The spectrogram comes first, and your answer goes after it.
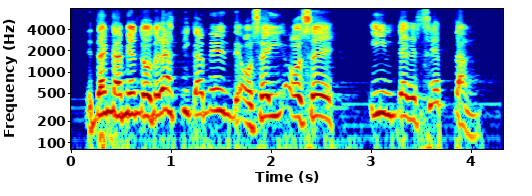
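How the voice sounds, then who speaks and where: An extremely high-pitched man at a very slow pace. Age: 70s. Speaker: pastor. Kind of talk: sermon.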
